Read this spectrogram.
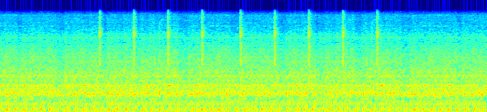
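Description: A turn signal ticks evenly.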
